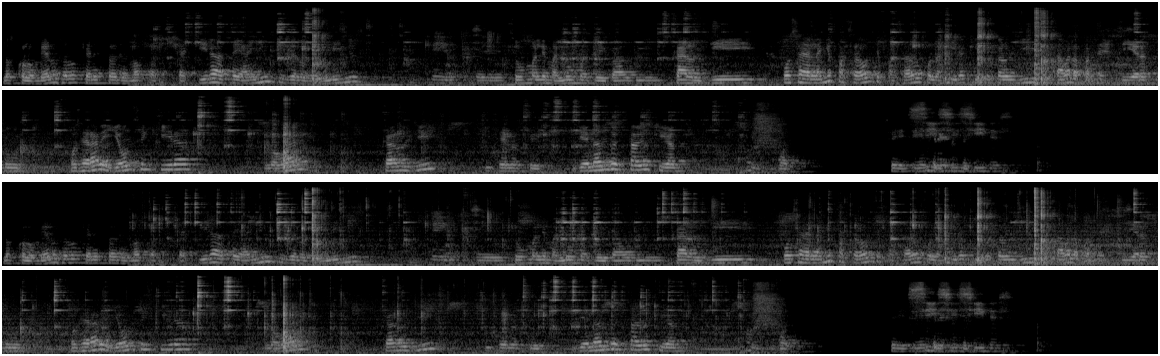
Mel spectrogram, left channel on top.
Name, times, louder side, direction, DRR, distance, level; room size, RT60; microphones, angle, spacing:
voice 1, 0.0-3.6 4.4-7.5 7.8-11.8 12.2-13.5 14.2-14.6 15.4-15.9 16.4-17.0 17.3-18.4 19.0-19.5 20.4-21.2, left 2 dB, 50° left, 5 dB, 1.7 m, -38 dB
sound 1, 1.3-19.4, right 5 dB, 70° right, 2.7 m, -40 dB
voice 2, 4.1-5.0 6.9-7.5 10.8-11.5 19.0-19.4 20.6-21.9, right 3 dB, 30° right, 1 dB, 2.5 m, -47 dB
20.0 x 11.0 x 4.6 m, 0.71 s
head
